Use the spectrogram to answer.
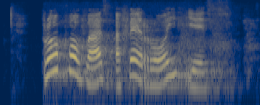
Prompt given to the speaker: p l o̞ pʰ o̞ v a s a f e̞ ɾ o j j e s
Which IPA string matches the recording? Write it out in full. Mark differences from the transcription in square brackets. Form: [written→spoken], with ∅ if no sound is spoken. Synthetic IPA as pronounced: p [l→ɾ] o̞ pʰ o̞ v a s a f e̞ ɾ o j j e s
